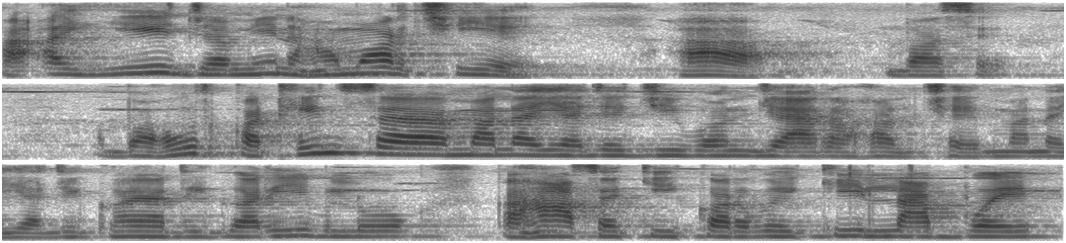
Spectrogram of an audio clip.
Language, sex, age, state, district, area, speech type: Maithili, female, 60+, Bihar, Madhepura, rural, spontaneous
